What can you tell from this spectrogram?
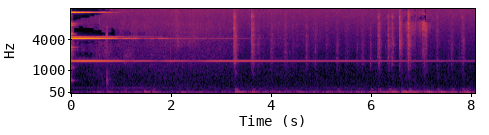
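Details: Tuning fork struck for a bedside hearing test during an ASMR cranial nerve exam (likely role-play): a clear pure ringing tone slowly fading, with soft handling taps.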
